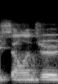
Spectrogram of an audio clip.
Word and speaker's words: Selinger: It's Selinger, just like JD Salinger, Catcher in the Rye.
